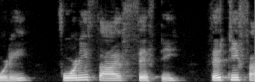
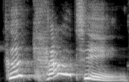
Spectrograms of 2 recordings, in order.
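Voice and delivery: high, slow sing-song praise; drawn-out warm grandmother voice; grandmother's praise; 13 semitones higher, 5 dB louder, slower than usual. Acted. Abuela praising Pablo's counting, slow and sing-song.

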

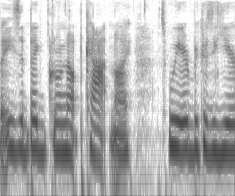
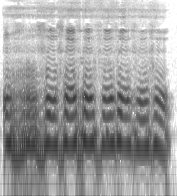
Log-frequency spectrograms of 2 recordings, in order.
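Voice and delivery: loud, hammed-up French oh-ho-ho; exaggerated French-style chortle; French laugh; 5 dB louder than usual. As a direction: laugh with a dropped jaw, mock French. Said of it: "But then if you're French, it's more".

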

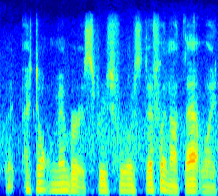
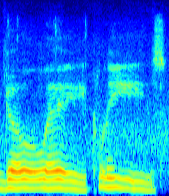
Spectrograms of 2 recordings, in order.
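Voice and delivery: whiny plea; 6 semitones higher, much slower than usual. Acted. Shooing mob in game.

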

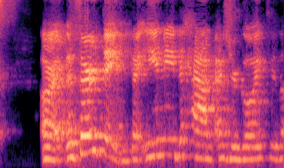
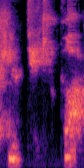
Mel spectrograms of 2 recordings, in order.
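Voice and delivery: hushed, voiceless aside; pretend whisper; 10 dB quieter than usual. Whispering to Aunt Sally at dinner, passing her Block. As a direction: slip it to her in a secret whisper. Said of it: "you know, whisper to Aunt Sally".

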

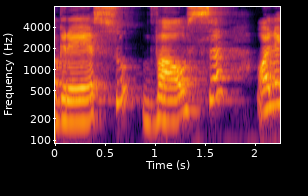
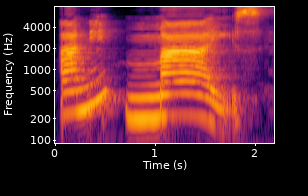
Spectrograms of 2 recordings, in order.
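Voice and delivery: "Animais" very slow, split before a long, strong "mais"; stressed last syllable; much slower than usual. Shown as a demonstration. Teacher showing an oxytone word to class, "mais" stressed in "Animais". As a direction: stretch and punch the final "mais" of "Animais". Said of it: "A última sílaba é a sílaba tônica".

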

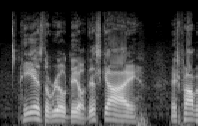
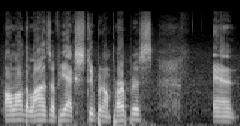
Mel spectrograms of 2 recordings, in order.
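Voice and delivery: ordinary talk, nothing marked

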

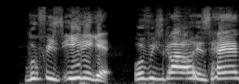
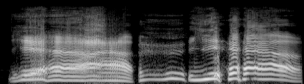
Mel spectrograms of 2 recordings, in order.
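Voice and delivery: long drawn-out cheer; real excited holler. Real, not acted. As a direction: cheer it out, stretching the word. Cheering on the fight.

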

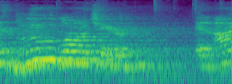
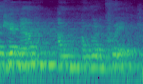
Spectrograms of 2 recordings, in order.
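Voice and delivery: much softer, giving up; soft, lowered surrender; quiet defeat; 4 semitones lower, 8 dB quieter than usual. Retold or imitated. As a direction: murmur that you're done. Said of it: "I said".

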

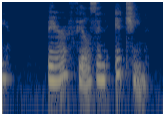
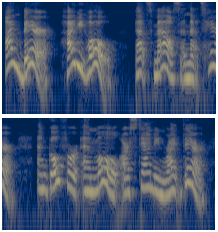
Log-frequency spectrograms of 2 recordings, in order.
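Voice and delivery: high, loud storybook greeting; friendly bear introductions; 5 semitones higher, 7 dB louder than usual. A narrator's reading. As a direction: introduce everyone eagerly as Bear.

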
